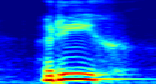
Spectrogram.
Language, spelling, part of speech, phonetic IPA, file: Ukrainian, ріг, noun, [rʲiɦ], Uk-ріг.ogg
- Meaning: 1. horn (object) 2. horn (material) 3. outer corner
